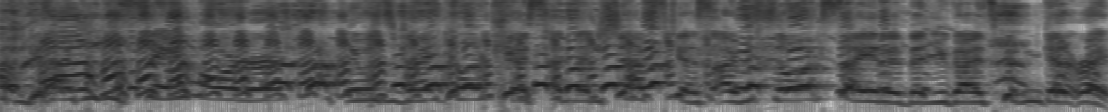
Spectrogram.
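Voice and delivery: gleeful and laughing. Real, not acted. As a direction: giggle through it, delighted. Gleeful reveal that both guessed wrong.

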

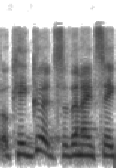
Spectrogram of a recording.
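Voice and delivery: ordinary delivery

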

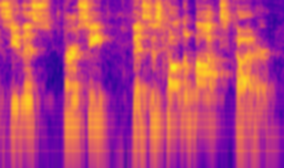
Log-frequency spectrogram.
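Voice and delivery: high, fast mock threat; menacing threat. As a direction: threaten him with a hammy high voice. Threatening intruder with box cutter.

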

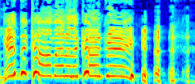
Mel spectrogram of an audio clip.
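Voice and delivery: high, loud, slow hammed-up accent; mock Chinese accent. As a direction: shriek it in a silly accent. Mock accent riff continues.

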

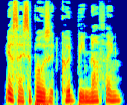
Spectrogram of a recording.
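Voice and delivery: ordinary delivery, nothing marked

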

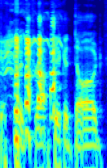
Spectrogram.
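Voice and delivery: laughing through a tough-guy brag; mock alpha male boast. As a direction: puff up like a macho showman, then crack up. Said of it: "alpha male mentality".

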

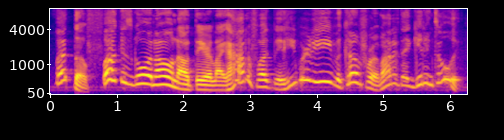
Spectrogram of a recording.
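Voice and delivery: retold outburst after hearing how his friend was killed; stunned disbelief. Retelling learning how friend died.

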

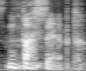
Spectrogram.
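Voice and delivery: mock stricken whisper. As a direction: breathe it out, shocked. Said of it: "falou assim".

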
